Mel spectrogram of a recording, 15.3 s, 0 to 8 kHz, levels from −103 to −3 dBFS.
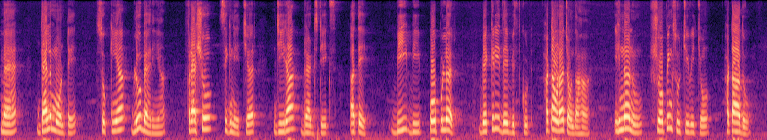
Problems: background conversations at intervals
